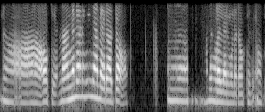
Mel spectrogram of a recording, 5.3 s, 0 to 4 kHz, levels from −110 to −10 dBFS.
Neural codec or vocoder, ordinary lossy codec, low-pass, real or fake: vocoder, 22.05 kHz, 80 mel bands, Vocos; none; 3.6 kHz; fake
